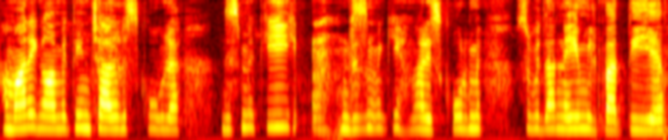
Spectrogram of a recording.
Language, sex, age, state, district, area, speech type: Hindi, female, 18-30, Uttar Pradesh, Ghazipur, rural, spontaneous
